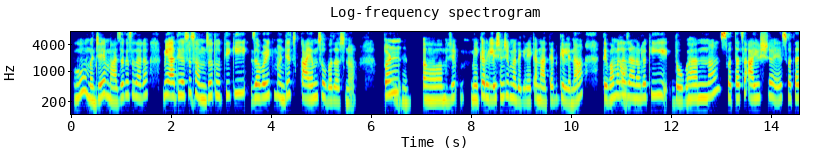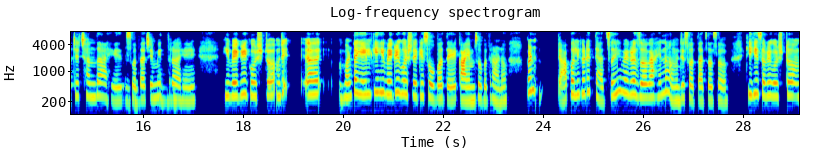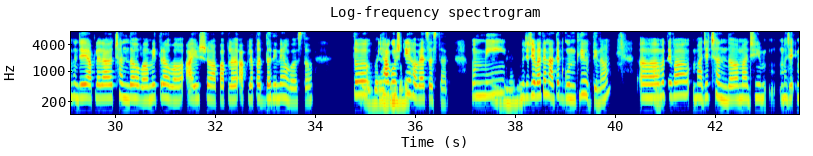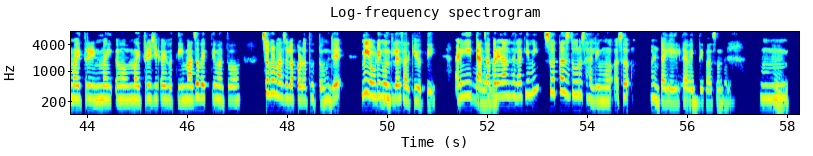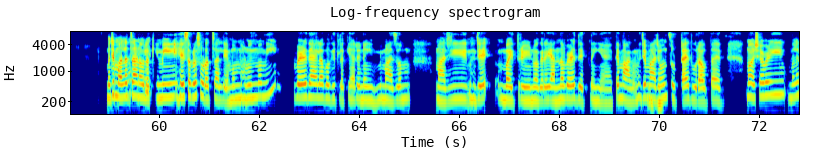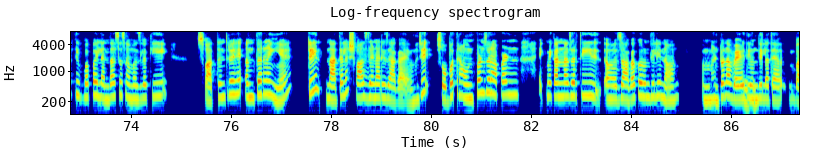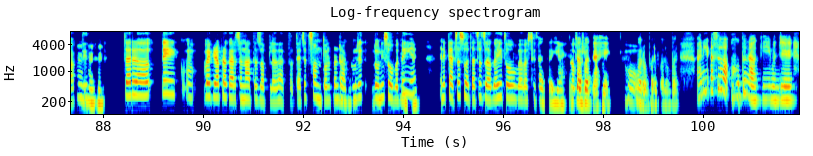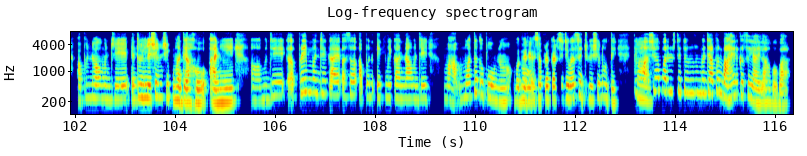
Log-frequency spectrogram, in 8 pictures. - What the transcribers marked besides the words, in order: tapping; other background noise; in English: "रिलेशनशिपमध्ये"; chuckle; other noise; unintelligible speech; in English: "रिलेशनशिपमध्ये"
- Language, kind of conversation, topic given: Marathi, podcast, नात्यात एकमेकांच्या स्वातंत्र्याचा समतोल कसा राखायचा?
- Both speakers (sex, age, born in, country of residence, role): female, 25-29, India, India, guest; female, 35-39, India, India, host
